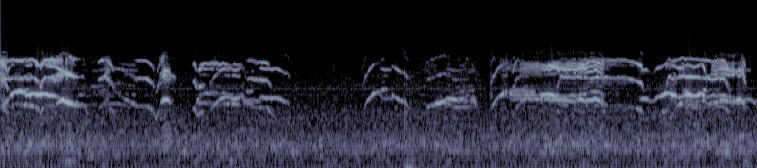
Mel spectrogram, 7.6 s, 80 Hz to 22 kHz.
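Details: Female peregrine falcon feeding chicks at a nest in Żerań, Warsaw, 8 May 2023; rapid, choppy bursts of short, sharply inflected calls, then longer steady wails near the end.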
